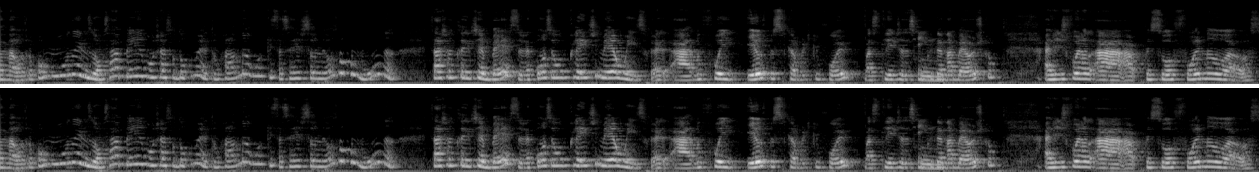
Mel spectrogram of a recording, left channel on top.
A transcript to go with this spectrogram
na outra comuna, eles vão saber, vão tirar seu documento. Vão falar, não, aqui você está se registrando em outra comuna. Você acha que o cliente é besta? Já aconteceu com um cliente meu isso. Ah, não foi eu especificamente que foi, mas cliente já descobriu na Bélgica. A gente foi, a pessoa foi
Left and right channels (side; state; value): both; identical; correlation 1.00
